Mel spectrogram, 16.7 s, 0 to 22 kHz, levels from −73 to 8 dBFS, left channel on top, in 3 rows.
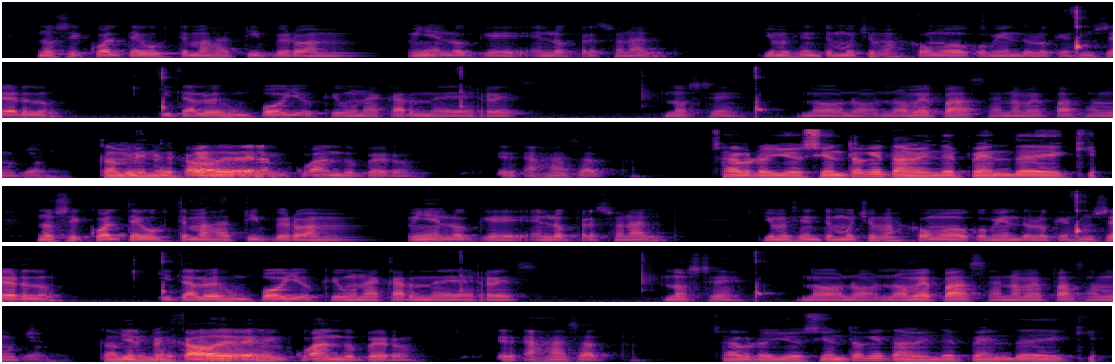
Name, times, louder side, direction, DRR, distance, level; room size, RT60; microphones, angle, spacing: voice 1, 0.2-3.3 3.8-5.9 6.3-8.2 8.9-9.3 9.5-11.2 11.7-13.2 13.6-14.2, right 3 dB, 35° right, 0.8 m, -27 dB
sound 1, 4.2-10.0, left 3 dB, 10° left, 0.5 m, -42 dB
voice 2, 11.6-12.5 14.7-16.6, left 5 dB, 55° left, 0.5 m, -24 dB
7.6 x 7.4 x 4.9 m
head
